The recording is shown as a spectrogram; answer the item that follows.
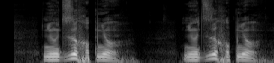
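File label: Hruso Aka; confirm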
